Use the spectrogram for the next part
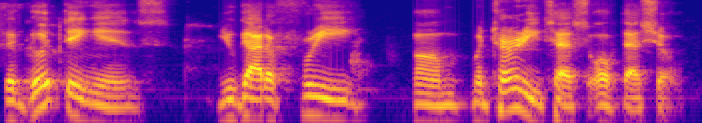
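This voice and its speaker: A man's voice: fairly low pitch, expressive, unhurried. A man co-hosting a talk show, joking and teasing the others in casual banter. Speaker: co-host.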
